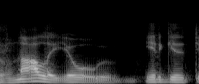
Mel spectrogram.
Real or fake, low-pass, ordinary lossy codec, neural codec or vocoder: fake; 7.2 kHz; AAC, 48 kbps; codec, 16 kHz, 0.3 kbps, FocalCodec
